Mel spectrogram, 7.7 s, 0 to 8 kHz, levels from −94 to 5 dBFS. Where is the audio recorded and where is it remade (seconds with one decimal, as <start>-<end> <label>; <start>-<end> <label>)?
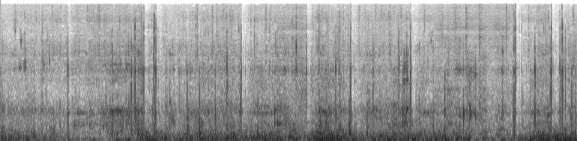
0.0-3.7 recorded; 3.7-4.2 remade; 4.2-5.8 recorded; 5.8-6.8 remade; 6.8-7.7 recorded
